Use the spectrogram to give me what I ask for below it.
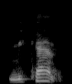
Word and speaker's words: mechanic: Mechanic. Mechanic is a word where CH is pronounced as K.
